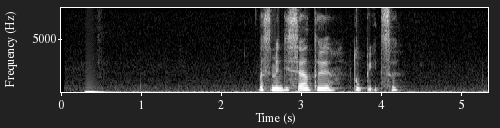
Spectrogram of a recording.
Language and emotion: Russian, neutral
